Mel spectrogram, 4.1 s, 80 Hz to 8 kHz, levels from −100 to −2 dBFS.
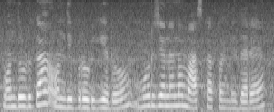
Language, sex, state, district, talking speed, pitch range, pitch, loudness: Kannada, female, Karnataka, Bangalore, 115 wpm, 200-255 Hz, 220 Hz, -16 LUFS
